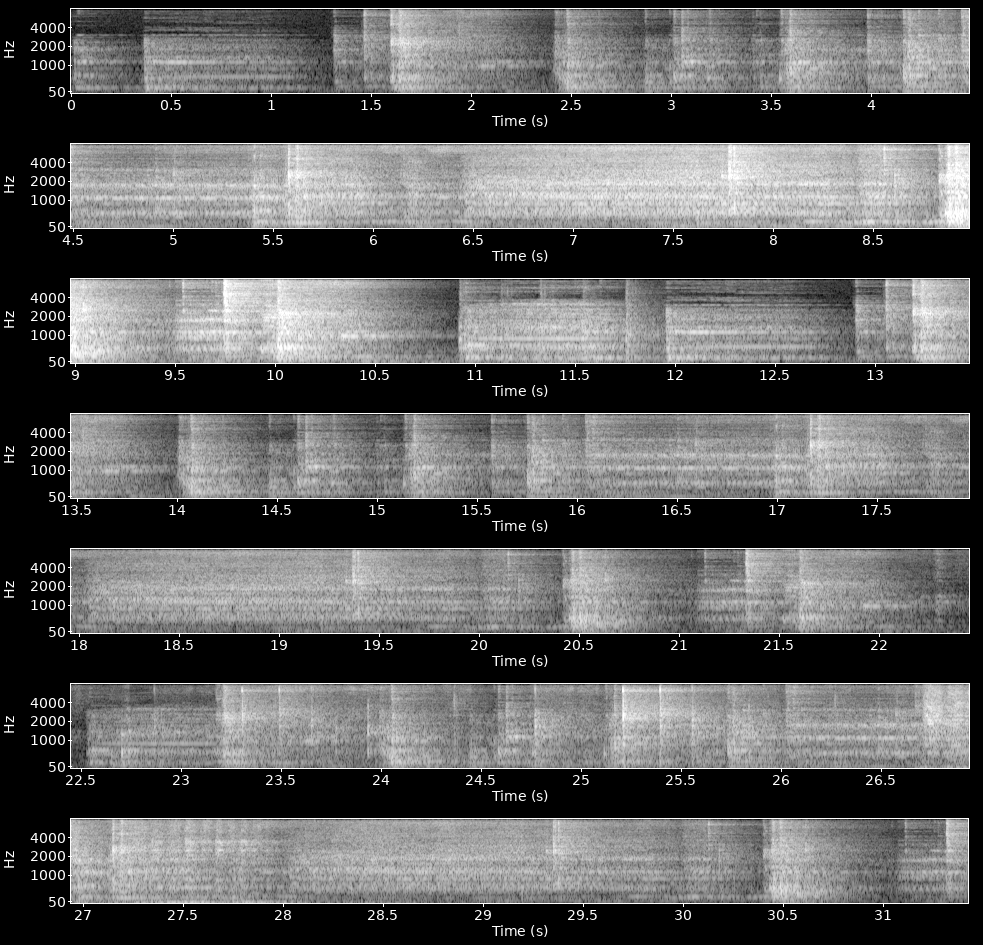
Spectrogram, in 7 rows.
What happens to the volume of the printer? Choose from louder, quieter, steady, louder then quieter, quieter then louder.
louder then quieter.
